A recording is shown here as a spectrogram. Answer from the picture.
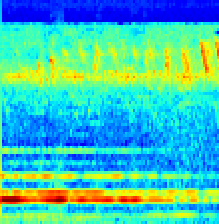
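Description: Meditation music: a sustained, bell-like chord of steady tones over a low drone, slowly fading away, with faint birdsong chirping high above it.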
